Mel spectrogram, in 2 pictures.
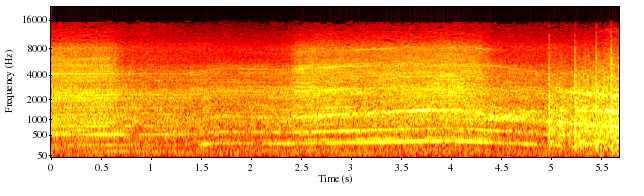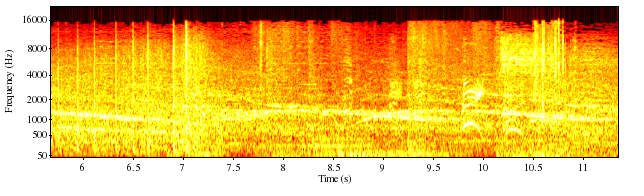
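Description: A motorcycle engine revs and hums, rising and falling in pitch.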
